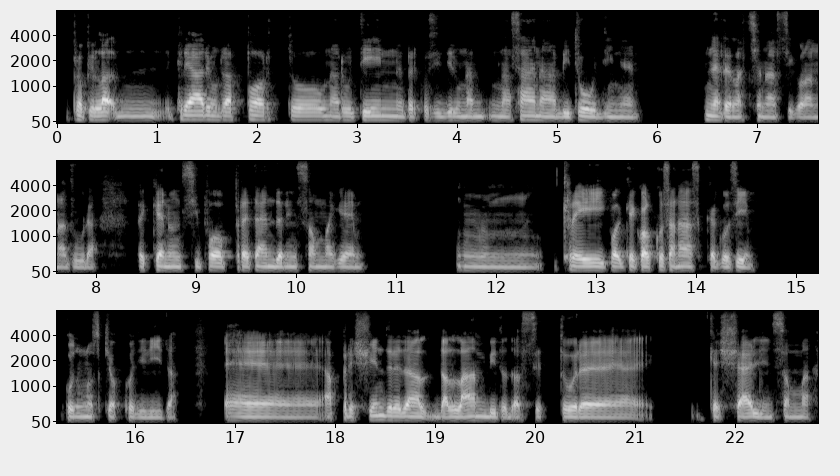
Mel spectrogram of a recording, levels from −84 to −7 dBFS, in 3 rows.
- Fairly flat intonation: Yes, narrow, 2.1 semitones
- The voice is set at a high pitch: No, very low, 90 Hz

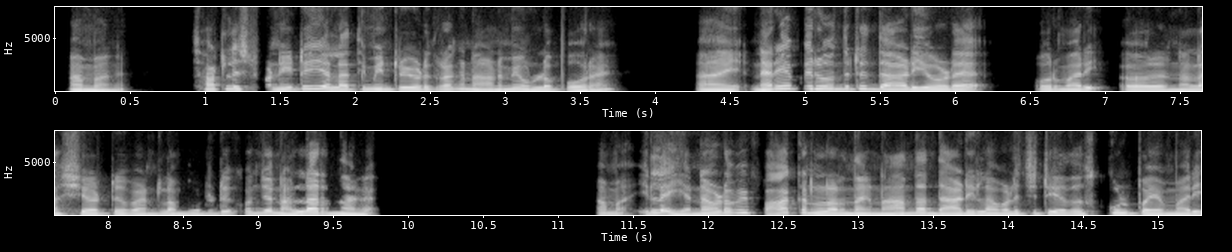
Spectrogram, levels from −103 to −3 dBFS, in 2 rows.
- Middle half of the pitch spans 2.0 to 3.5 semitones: Yes, average, 3.1 semitones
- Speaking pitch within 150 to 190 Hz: Yes, medium, 185 Hz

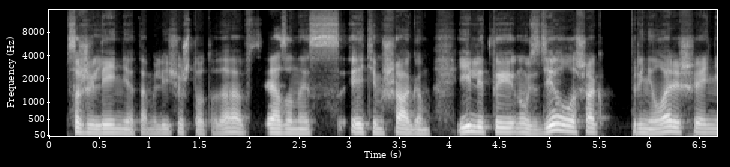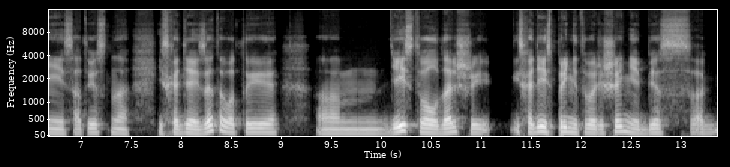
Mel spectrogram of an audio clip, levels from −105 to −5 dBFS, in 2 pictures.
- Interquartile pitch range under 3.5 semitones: Yes, average, 3.1 semitones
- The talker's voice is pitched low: Yes, low, 120 Hz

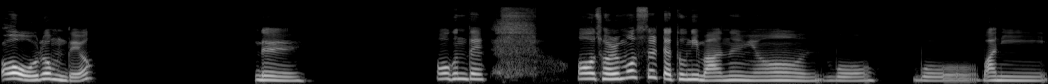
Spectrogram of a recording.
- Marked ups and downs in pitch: Yes, wide, 5.7 semitones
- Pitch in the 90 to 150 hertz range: No, high, 190 Hz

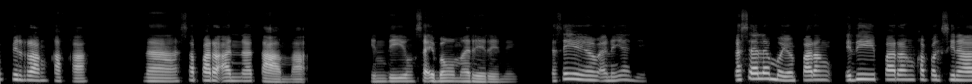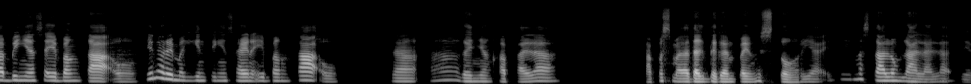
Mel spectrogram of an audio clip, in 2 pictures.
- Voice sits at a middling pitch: Yes, medium, 165 Hz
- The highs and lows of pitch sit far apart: Yes, wide, 6.3 semitones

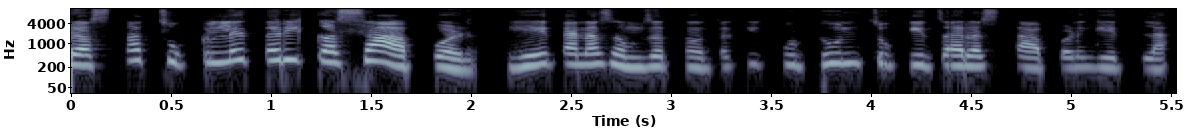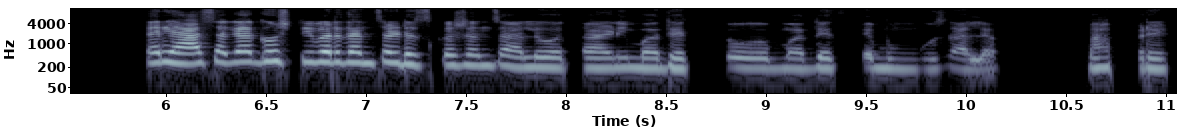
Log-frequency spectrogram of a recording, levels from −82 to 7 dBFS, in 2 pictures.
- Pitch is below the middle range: No, high, 225 Hz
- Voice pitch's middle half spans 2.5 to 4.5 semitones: No, average, 5.3 semitones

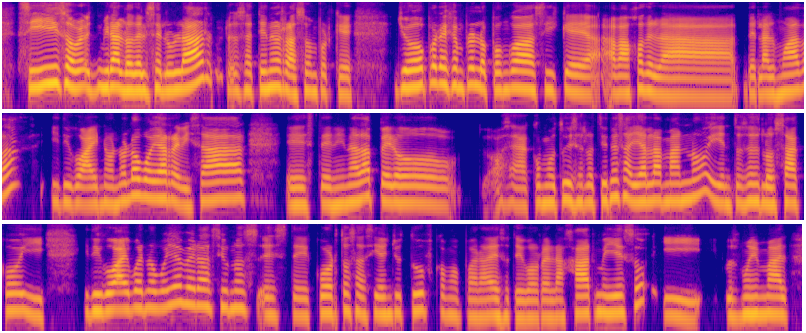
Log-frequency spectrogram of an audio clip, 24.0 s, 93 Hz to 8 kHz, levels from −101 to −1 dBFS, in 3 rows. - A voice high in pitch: Yes, high, 205 Hz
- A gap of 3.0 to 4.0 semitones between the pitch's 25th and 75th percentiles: Yes, average, 3.7 semitones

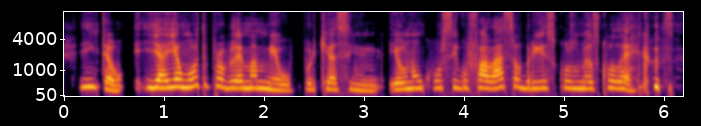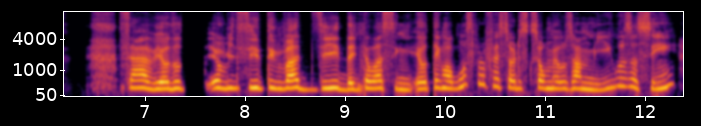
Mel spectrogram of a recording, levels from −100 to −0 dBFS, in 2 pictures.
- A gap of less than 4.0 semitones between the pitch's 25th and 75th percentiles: Yes, narrow, 2.4 semitones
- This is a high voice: Yes, high, 245 Hz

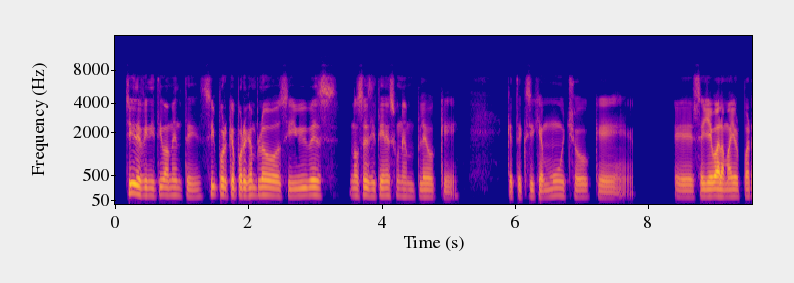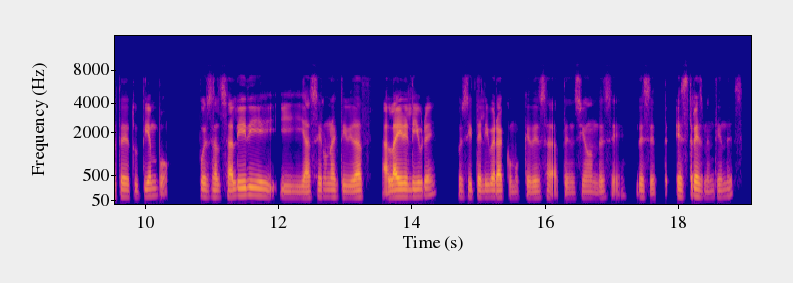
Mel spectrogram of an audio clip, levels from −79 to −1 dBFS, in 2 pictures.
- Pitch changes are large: No, average, 3.0 semitones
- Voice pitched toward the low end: Yes, low, 115 Hz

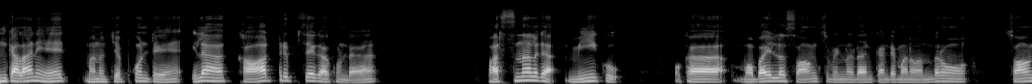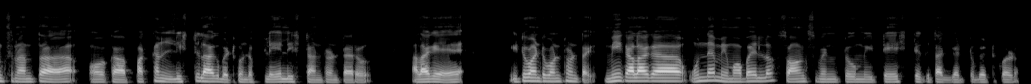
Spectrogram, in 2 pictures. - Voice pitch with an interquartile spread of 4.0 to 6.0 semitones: Yes, average, 4.5 semitones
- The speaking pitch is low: Yes, low, 130 Hz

